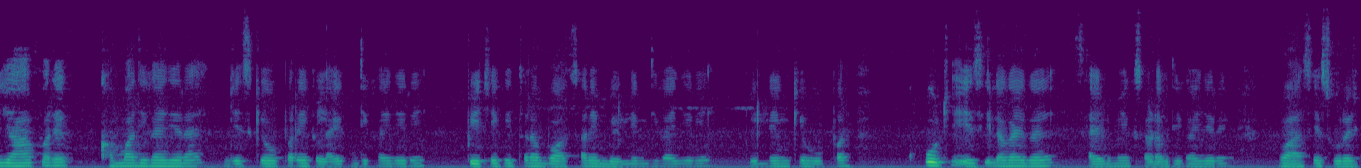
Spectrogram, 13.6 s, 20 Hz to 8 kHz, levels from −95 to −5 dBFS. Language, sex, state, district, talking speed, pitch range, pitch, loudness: Hindi, male, Maharashtra, Solapur, 200 wpm, 115-135 Hz, 125 Hz, -46 LUFS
